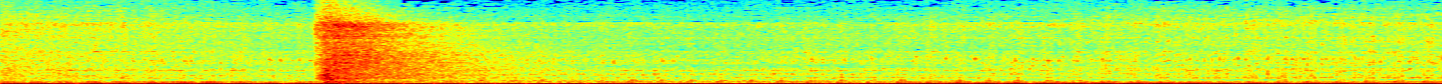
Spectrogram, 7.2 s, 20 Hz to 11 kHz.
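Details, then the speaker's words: 1957 Chevrolet 210, frame-off restored, 283 V8 with fuel injection, about 16,000 miles since build: deep even exhaust rumble with quick throttle blip, steady firing, not obnoxiously loud; normal exhaust note. "Let you hear that exhaust. Again, not obnoxiously loud, just that nice sound of the late 50s, early 60s that you'd expect in a classic car."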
